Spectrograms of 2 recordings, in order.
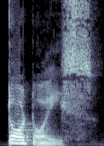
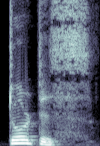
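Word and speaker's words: tortoise: तो देखिए, इस वर्ड में जब ओ और आई साथ आते हैं वो हमें ओई का साउंड नहीं देते, वो हमें अ का साउंड देते हैं। तो इसका सही प्रोनाउंसिएशन क्या होगा, आइए जानते हैं। इस वर्ड का सही प्रोनाउंसिएशन है टोर्टिस, टोर्टिस। ओके, टोर्टॉइज नहीं, टोर्टिस।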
